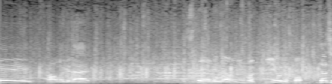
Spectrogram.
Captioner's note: applause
